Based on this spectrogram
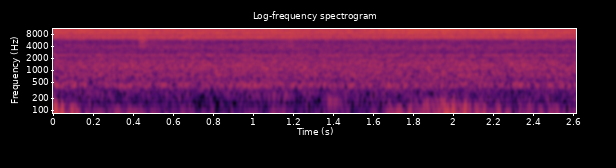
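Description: Soft, steady low buzz with faint bubbling from the pot, no crackle or rattle: induction hob humming normally while heating.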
